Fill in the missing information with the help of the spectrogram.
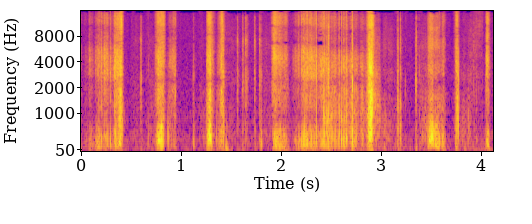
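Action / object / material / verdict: scrape / black-coated scratch-art paper with a wooden stylus / coated paper / none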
